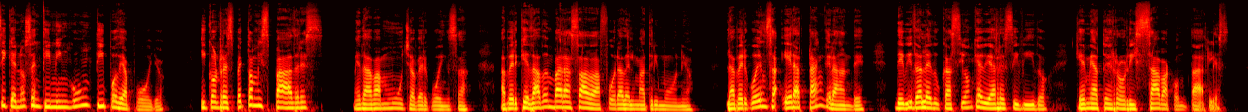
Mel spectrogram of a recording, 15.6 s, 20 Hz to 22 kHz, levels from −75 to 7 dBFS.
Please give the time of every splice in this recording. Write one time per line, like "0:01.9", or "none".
none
